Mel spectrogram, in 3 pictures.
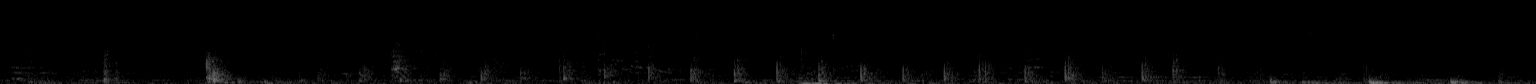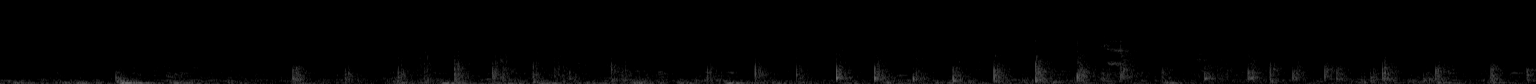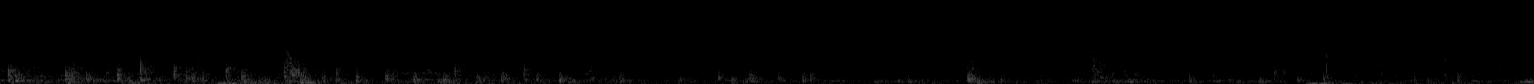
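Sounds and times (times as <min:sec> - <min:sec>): faint footsteps and shuffles: 0:00.0 - 0:46.0.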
